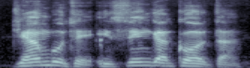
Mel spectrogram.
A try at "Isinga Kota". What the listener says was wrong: Kota. You give the accent. The answer just no accent.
